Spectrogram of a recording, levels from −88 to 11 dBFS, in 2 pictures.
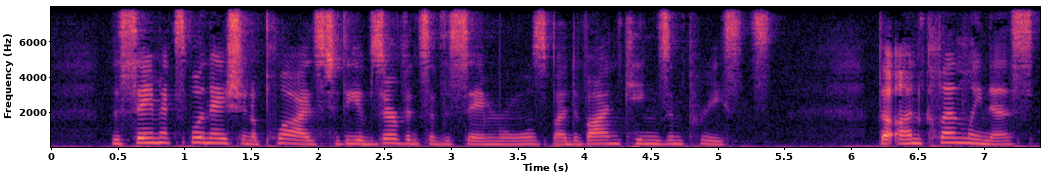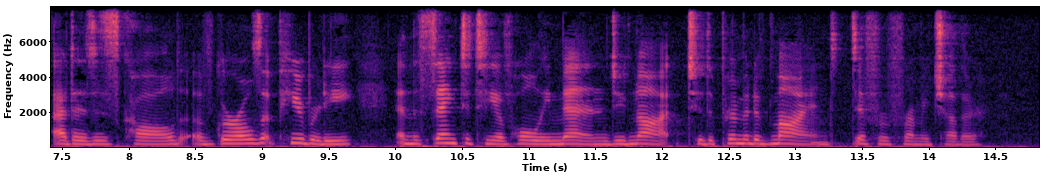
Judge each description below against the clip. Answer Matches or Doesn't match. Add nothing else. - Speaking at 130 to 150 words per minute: Doesn't match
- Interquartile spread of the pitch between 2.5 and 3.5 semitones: Matches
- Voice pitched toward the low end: Doesn't match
